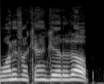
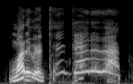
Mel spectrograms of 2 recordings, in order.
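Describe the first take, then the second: First: It is said in a heavy, deep, dark voice. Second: It is said in a silly, duck-like cartoon voice. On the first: The worry feels serious and weighty. "That voice in your head is usually quite heavy, quite deep, quite dark" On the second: The worry sounds too silly to take seriously. "Horrible Donald Duck impression"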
